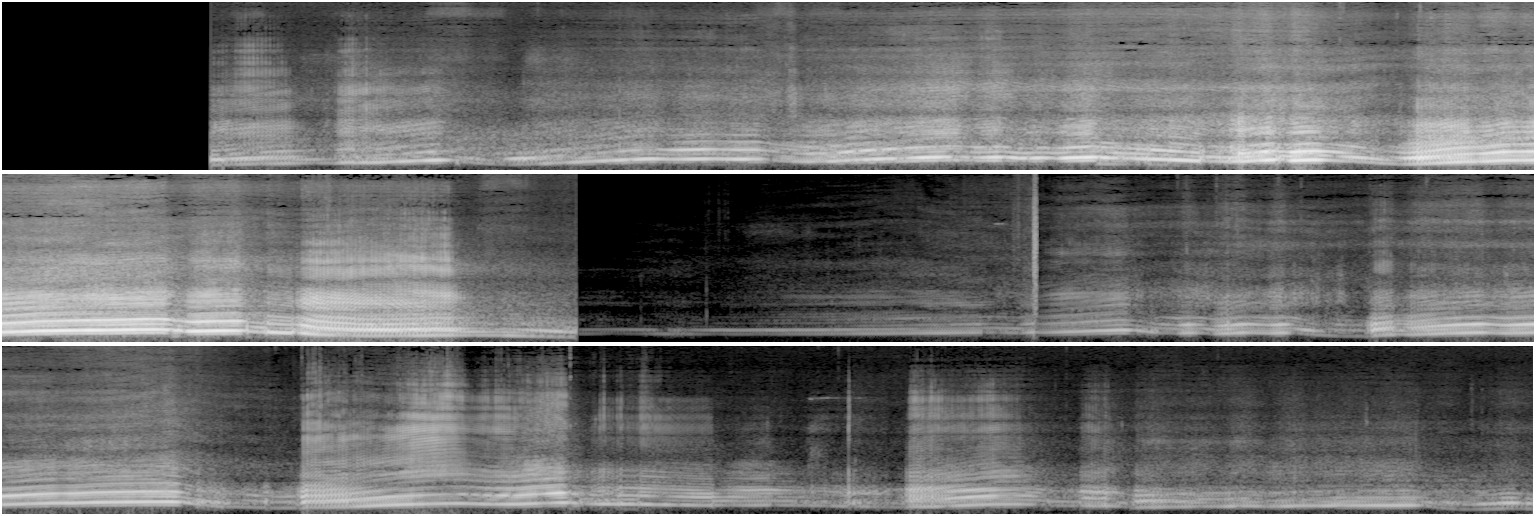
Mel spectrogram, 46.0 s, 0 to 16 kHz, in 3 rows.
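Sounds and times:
car engine revving: 2.1s - 21.1s, 21.7s - 45.9s.

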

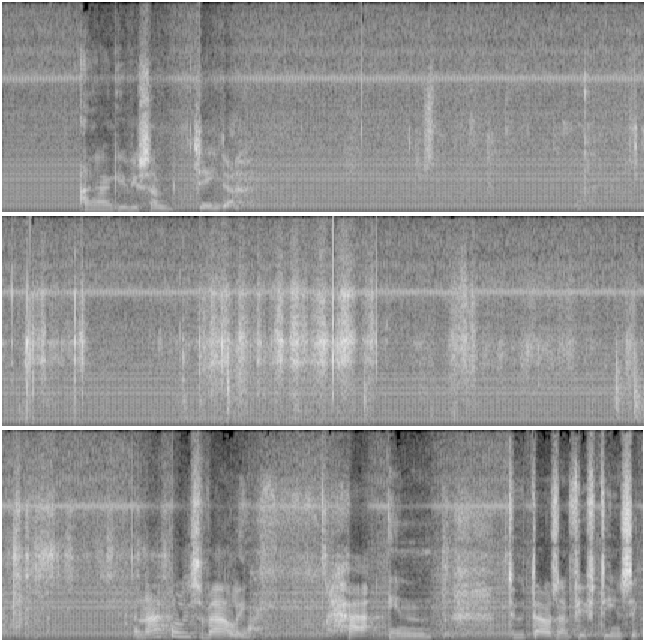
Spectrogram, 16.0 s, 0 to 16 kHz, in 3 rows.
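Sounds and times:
electrical mains hum: 0.0s - 16.0s
light rustles and clicks: 3.0s - 11.8s.

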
